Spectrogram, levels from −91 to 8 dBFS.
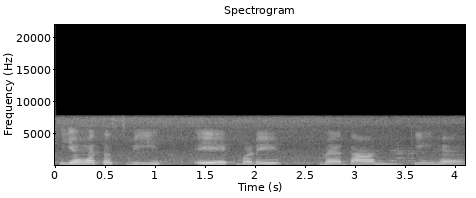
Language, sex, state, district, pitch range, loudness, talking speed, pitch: Hindi, female, Haryana, Rohtak, 225-255 Hz, -18 LUFS, 100 wpm, 240 Hz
